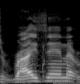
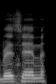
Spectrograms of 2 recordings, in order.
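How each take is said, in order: First: The first syllable rhymes with 'rise'. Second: The first syllable sounds like 'riz'. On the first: The speaker calls it right. "pronounced as Ryzen" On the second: The speaker calls it wrong. "rather than Risen"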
